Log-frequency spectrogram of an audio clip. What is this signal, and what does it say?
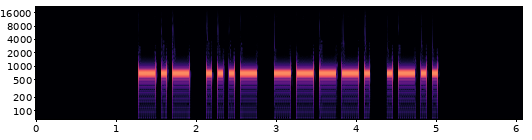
Morse code, heard as a keyed tone, about 17 wpm, 700 Hz. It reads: KV9L
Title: USA Call Signs - 4 Characters - Repeated 2x - 17wpm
